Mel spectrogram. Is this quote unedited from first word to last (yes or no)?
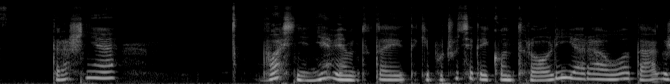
yes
